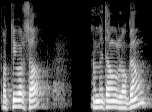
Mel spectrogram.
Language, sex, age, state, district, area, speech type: Odia, male, 60+, Odisha, Jajpur, rural, spontaneous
